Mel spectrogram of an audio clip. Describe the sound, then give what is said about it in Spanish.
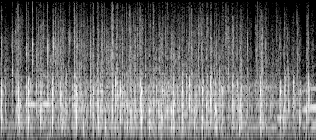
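A crowd claps at an outdoor inauguration of newly laid paving tiles in a city district. Many separate hand claps form a quick, uneven patter at moderate loudness throughout. “Los aplausos, que se escuchen los aplausos.”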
